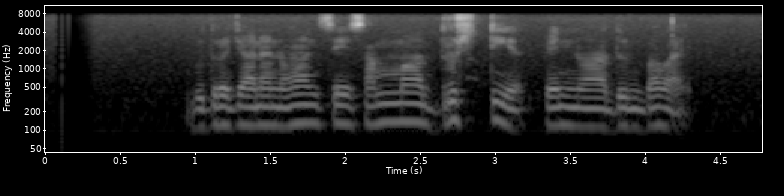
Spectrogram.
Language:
Sinhala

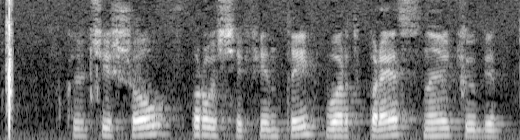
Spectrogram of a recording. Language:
Russian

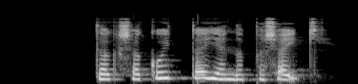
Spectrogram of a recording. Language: Yanahuanca Pasco Quechua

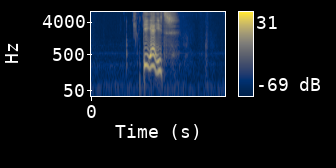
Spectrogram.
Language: Danish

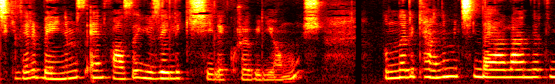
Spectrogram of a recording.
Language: Turkish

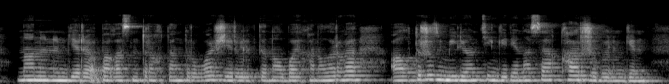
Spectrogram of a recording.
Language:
Kazakh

